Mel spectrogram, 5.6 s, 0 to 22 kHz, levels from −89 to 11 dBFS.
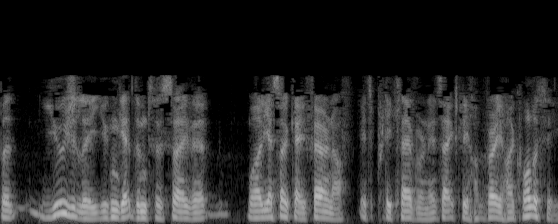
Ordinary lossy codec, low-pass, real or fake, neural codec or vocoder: MP3, 24 kbps; 5.4 kHz; real; none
